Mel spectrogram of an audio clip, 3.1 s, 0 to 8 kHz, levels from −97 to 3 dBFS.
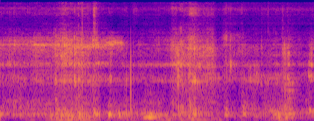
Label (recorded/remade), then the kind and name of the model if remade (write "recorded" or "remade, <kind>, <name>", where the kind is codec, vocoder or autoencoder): remade, codec, SNAC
